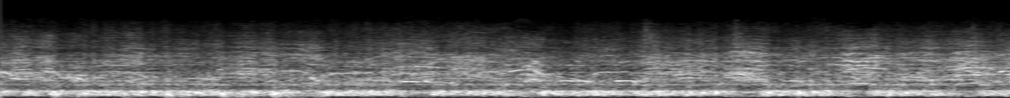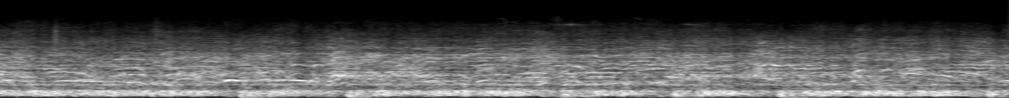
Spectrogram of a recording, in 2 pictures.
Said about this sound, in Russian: это впереди была колонна барабанщиков, а за ними идут еще вот масса, масса какие-то, просто масса детей, и что-то они еще и скандируют при этом.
